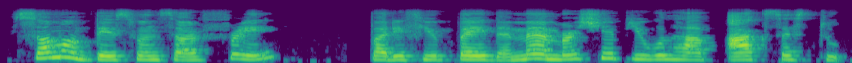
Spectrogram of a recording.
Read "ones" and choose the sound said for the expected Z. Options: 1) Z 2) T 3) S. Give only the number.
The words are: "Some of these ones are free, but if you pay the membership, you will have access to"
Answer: 3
